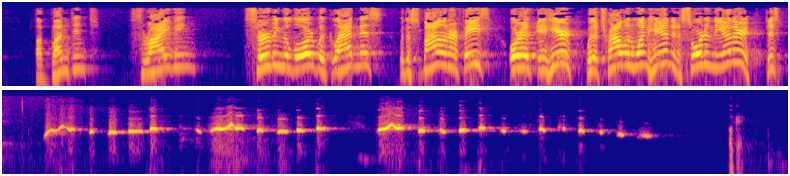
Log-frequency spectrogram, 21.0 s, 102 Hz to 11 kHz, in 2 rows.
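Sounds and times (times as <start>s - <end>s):
speech: 0.4s - 2.6s, 3.2s - 10.5s
person whistling a cheerful tune: 11.0s - 19.2s.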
